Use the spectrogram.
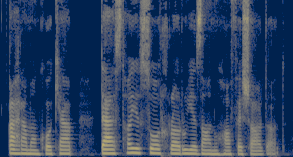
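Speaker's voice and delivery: usual speaking voice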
